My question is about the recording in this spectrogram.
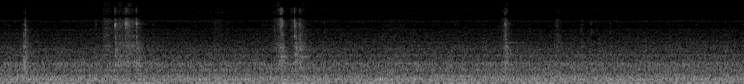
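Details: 1956 Fedders Weather Bureau 6,000 BTU window air conditioner, Tecumseh compressor, after rewiring: steady even hum, low motor drone, a few light clicks, no rattle or strain; running normally.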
